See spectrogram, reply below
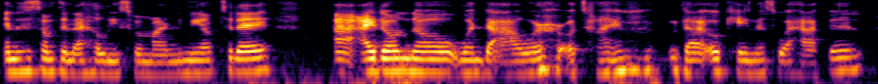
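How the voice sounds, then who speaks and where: A woman's voice: low voice, flat delivery, fairly quick, a little hiss or hum. A woman speaking as a podcast guest, talking openly and reflectively, often checking in with "right?". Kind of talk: candid conversational interview.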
